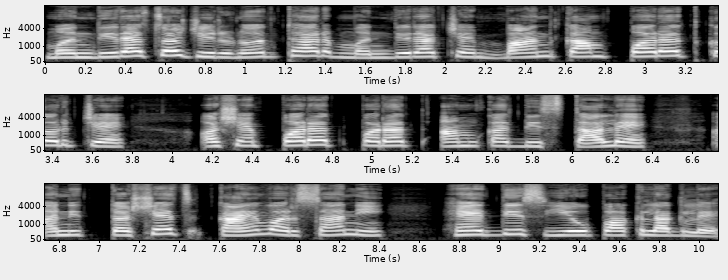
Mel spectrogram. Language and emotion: Goan Konkani, neutral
